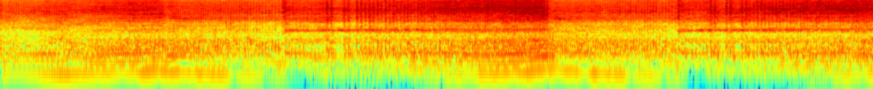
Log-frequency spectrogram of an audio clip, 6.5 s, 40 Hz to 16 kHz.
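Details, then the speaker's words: 1983 Toyota 4x4 pickup, 22R 4-cylinder, manual, revived after 10+ years sitting: revved twice after clutch bled, picks up cleanly and drops back smoothly with no stumble or bog; no longer flooding, charging at 13.6 V. "a look good now it's not flooding over now"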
